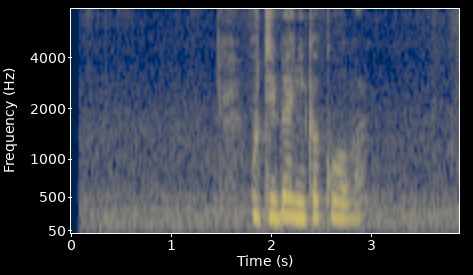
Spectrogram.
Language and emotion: Russian, neutral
